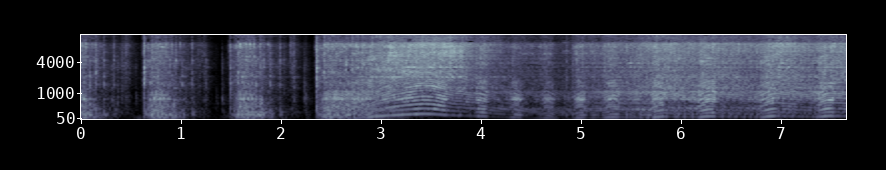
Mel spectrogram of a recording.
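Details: Stihl MS170 chainsaw with no-start complaint, found out of fuel, primed with external fuel: three pull-start bursts, then it catches, revs up and down and settles into even two-stroke idle; running normally.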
